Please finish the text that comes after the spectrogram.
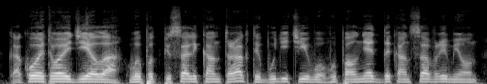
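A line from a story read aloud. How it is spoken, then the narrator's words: Rude, gruff. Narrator (Russian): грубо сказал Рогатый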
